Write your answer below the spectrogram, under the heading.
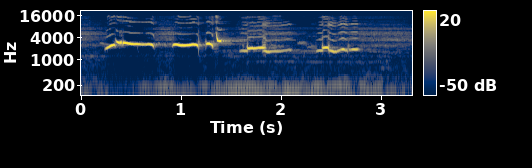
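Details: Morning song of an oriental magpie-robin, used to lure a quiet kacer into singing. Long, steady whistles step downward in pitch with a few sharp upward flicks, and there is a faint low hum underneath.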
